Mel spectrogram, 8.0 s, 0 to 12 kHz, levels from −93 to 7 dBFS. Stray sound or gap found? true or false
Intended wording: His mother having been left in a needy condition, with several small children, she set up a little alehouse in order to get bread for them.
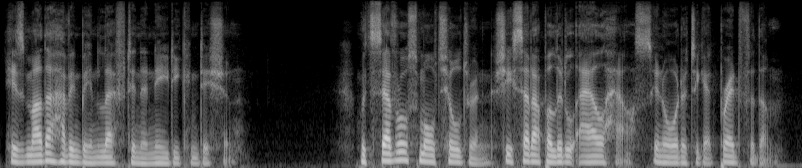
false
